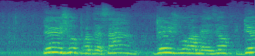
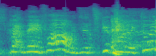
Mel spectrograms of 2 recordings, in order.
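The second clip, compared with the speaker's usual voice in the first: husband calling out; 7 semitones higher, 6 dB louder, faster than usual. Retold or imitated. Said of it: "Il me crie, mon mari".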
